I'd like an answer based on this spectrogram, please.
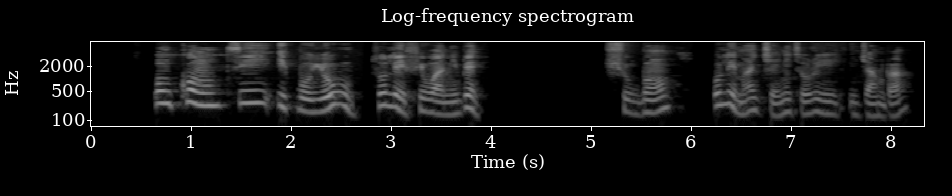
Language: Yoruba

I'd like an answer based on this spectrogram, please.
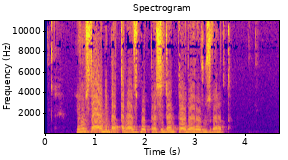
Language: Czech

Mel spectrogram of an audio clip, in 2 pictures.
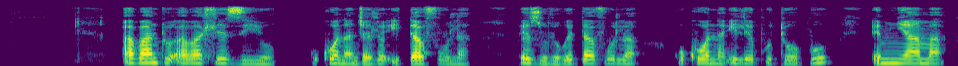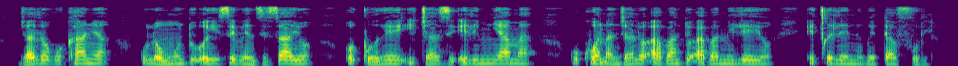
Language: North Ndebele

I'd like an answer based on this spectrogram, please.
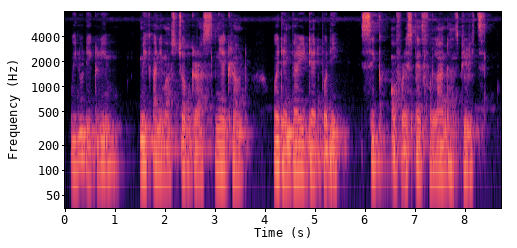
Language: Nigerian Pidgin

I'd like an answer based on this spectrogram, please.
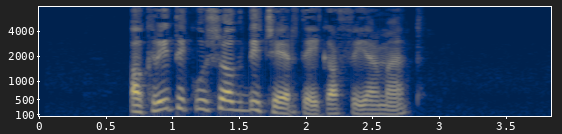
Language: Hungarian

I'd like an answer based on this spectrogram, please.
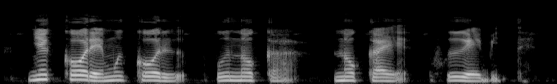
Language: Nüpode Huitoto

